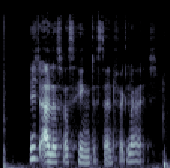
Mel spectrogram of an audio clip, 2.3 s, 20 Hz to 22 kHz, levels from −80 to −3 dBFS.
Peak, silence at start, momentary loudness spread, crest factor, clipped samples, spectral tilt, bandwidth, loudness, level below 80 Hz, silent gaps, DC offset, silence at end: -6 dBFS; 0.05 s; 15 LU; 22 dB; under 0.1%; -4 dB/octave; 16 kHz; -27 LUFS; -52 dBFS; none; under 0.1%; 0 s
